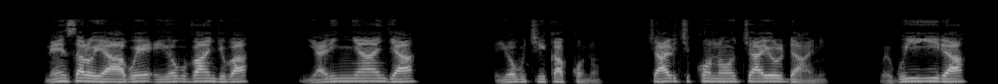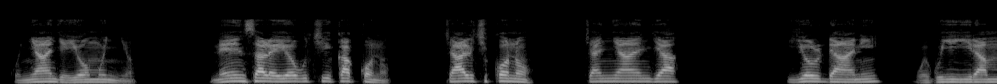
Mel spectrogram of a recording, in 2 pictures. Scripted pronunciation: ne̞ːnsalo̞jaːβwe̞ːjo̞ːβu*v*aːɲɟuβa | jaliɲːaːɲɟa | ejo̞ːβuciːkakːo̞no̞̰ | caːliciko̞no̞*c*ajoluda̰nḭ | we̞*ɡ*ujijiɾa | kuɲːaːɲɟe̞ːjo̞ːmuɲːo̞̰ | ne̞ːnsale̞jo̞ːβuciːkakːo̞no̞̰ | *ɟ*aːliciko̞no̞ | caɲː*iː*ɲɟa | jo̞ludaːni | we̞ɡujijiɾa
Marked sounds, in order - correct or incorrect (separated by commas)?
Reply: correct, correct, correct, incorrect, incorrect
